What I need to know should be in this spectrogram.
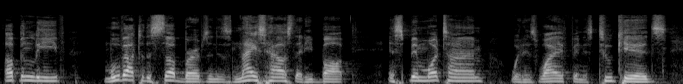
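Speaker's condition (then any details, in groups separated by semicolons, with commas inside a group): No condition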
